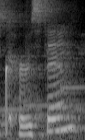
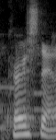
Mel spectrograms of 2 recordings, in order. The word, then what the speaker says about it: Kirsten: make a clarification yeah very common misconception my name is Kirsten Kirsten okay but I pronounce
